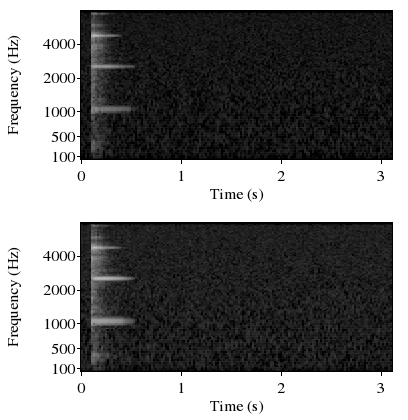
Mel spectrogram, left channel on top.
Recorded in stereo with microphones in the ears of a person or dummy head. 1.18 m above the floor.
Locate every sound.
0.1 s a bell: 15° right (ahead or behind), 8.5 m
